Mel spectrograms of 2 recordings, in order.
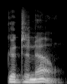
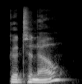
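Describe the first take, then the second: First: Said in the usual way. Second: "Good to know?" rising sharply at the end; incredulous echo question. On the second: A narrator's reading. Echoes his reply in disbelief.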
